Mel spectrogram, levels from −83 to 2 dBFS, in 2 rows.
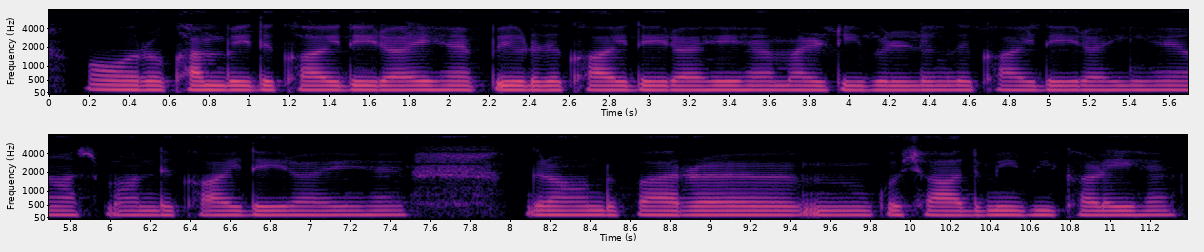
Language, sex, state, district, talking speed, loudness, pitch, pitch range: Hindi, female, Chhattisgarh, Kabirdham, 155 wpm, -38 LUFS, 155 Hz, 150-155 Hz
